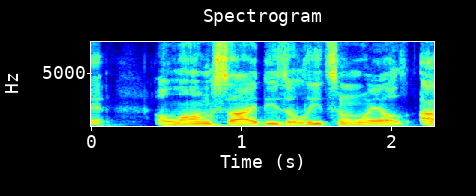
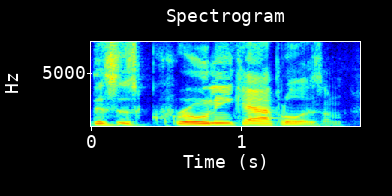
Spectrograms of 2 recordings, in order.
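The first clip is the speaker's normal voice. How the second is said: usual speaking voice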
